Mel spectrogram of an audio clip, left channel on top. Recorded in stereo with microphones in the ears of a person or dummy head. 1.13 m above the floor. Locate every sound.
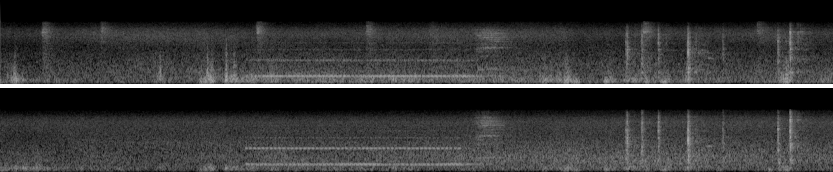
2.5 s a ringtone: 50° right (ahead or behind), 2 m
4.7 s a cat meowing: 10° right (ahead or behind), 4.5 m
6.2 s a squeak: 15° right (ahead or behind), 0.8 m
